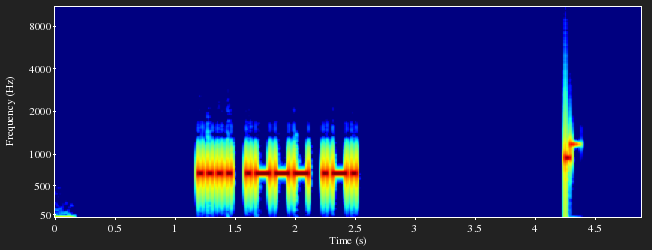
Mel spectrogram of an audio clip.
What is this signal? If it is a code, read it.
Morse code, heard as a keyed tone, about 30 wpm, 700 Hz. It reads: HJR
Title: USA Call Sign Postfixes - 3 Letters 30wpm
